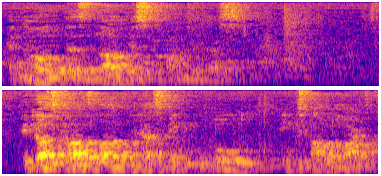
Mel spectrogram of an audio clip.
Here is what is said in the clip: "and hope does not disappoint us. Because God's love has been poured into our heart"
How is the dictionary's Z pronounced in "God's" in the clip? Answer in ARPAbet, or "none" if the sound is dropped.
Z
